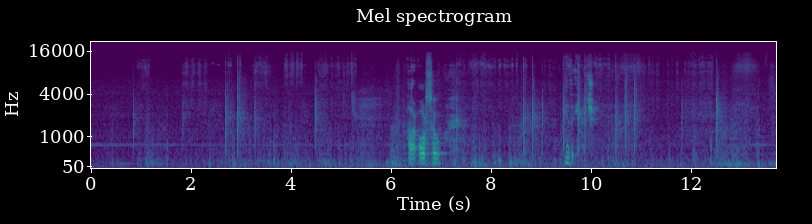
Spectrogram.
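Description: Chalk taps and scratches on a blackboard.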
